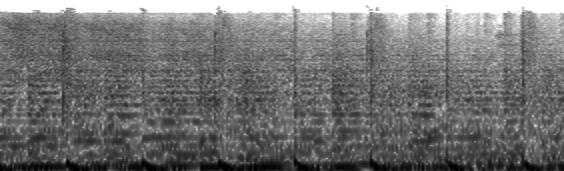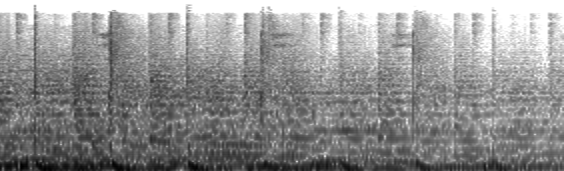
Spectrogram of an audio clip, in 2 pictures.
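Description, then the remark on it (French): Loud instrumental opening theme music of the radio show Déshabiller Mots plays on its own, driven by a punchy, regular bass beat under bright, layered melodic instruments, holding a steady, energetic pace throughout with no voices. “Générique.”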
